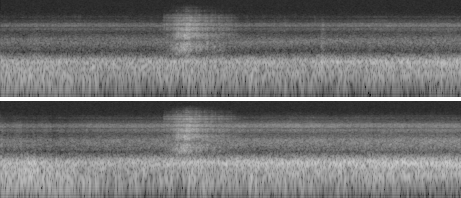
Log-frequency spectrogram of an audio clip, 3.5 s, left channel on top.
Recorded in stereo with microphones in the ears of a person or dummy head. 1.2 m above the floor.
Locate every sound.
1.2 s a whoosh: 5° right (ahead or behind)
